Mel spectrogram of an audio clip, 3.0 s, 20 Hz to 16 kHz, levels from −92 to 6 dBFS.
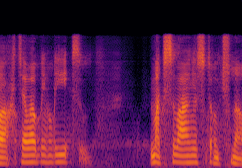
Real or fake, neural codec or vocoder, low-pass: fake; codec, 16 kHz, 0.5 kbps, FreqCodec, larger model; 7.2 kHz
